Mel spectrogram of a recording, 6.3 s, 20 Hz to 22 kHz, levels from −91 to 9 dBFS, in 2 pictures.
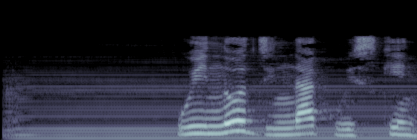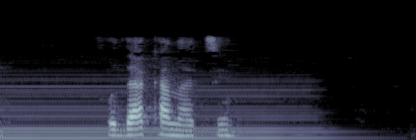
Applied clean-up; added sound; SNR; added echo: none; Bowed string instrument; 14 dB; none.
